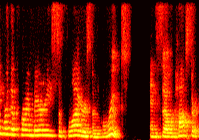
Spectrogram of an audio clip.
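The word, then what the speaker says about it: gruit: They were using something called Groot, which, yes, it sounds like the character Groot. It's fruit spelled with a G.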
